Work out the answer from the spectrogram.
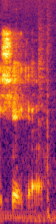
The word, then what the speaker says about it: Shako: I call it a Shico.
